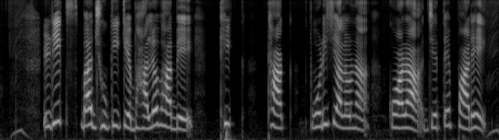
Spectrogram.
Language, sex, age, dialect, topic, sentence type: Bengali, female, 60-100, Northern/Varendri, agriculture, statement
